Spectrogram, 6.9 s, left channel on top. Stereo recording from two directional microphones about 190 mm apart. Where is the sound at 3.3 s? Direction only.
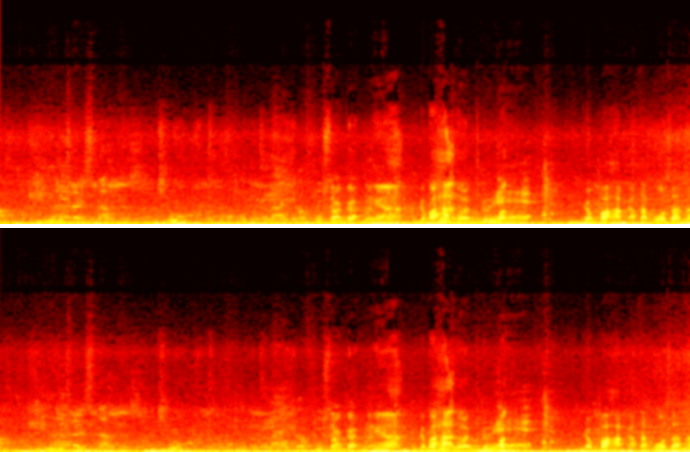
5° right (ahead or behind).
